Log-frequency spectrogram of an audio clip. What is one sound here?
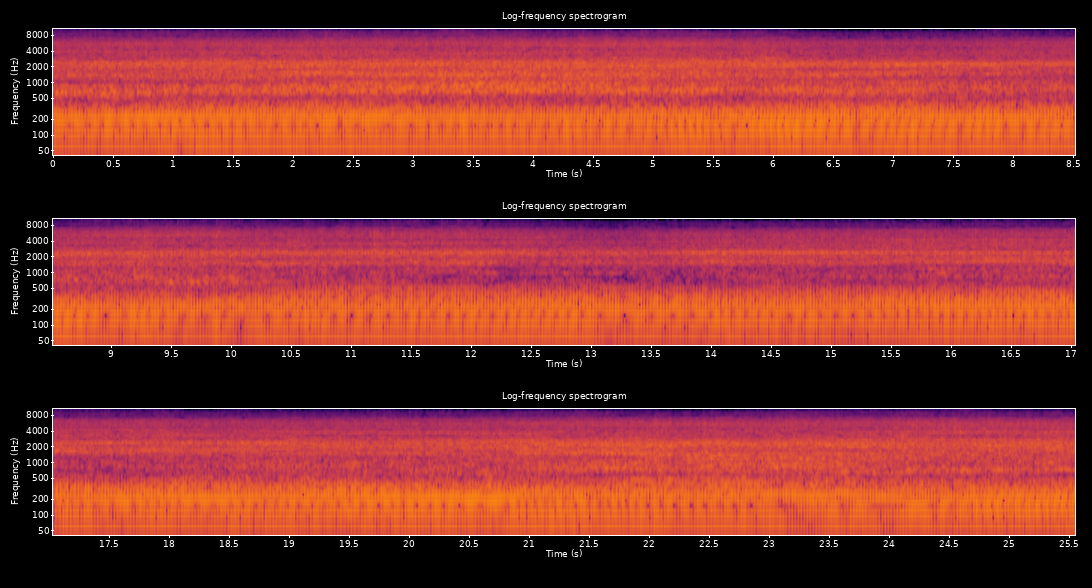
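A small petrol engine drones steadily as a tiller churns the soil.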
